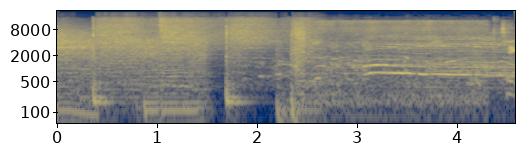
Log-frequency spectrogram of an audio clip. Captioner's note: laughter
